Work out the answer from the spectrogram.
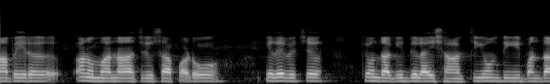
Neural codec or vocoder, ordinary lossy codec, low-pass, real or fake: codec, 24 kHz, 1.2 kbps, DualCodec; AAC, 48 kbps; 5.4 kHz; fake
